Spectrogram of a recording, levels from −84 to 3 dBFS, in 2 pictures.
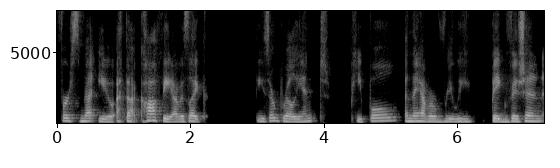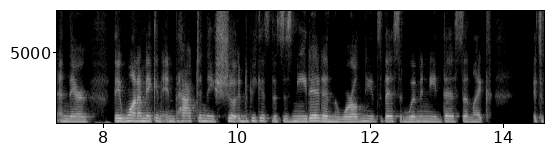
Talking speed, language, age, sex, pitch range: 195 wpm, English, 20-39, female, 170-205 Hz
